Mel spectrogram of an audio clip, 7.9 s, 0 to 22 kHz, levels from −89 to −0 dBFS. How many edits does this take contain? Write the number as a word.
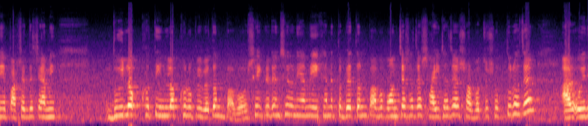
zero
